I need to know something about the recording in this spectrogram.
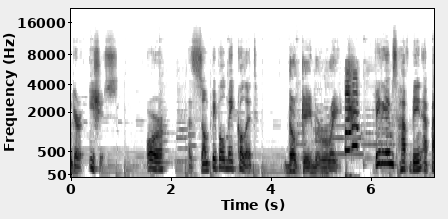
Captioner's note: honk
